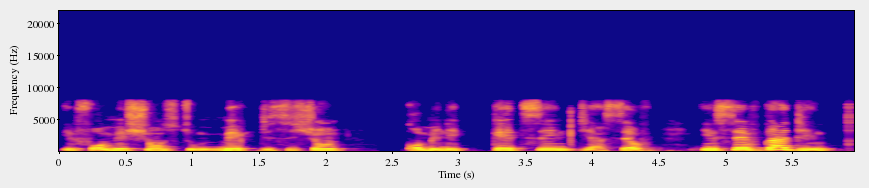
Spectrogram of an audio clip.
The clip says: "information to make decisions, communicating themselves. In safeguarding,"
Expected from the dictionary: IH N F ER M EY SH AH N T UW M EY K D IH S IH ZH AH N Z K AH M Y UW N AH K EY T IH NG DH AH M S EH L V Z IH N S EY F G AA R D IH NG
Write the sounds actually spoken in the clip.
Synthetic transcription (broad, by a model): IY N F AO M EY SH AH N T UW M EY K D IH S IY SH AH N K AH M Y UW N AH K EY T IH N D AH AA S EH L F IH N S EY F G AA D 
